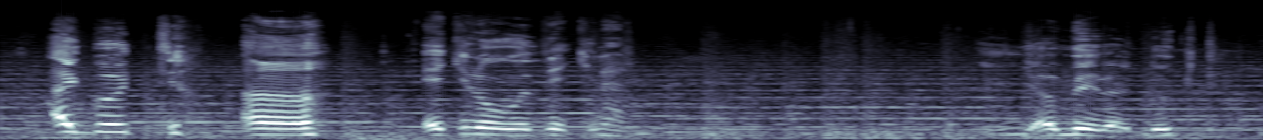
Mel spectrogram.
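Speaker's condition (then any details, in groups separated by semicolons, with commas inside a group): Cerebral palsy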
